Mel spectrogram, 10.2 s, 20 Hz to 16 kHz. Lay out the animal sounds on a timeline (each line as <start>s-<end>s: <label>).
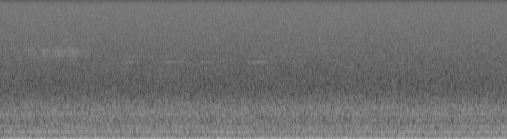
0.0s-1.7s: Ovenbird (Seiurus aurocapilla)
2.3s-5.5s: Red-breasted Nuthatch (Sitta canadensis)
